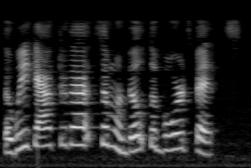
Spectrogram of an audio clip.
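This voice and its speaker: Bright, high-voiced woman reading to children. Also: normal speed, gravelly, no echo, dull audio. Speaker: teacher reading a book aloud to children. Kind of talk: read-aloud of a children's novel with casual asides.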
